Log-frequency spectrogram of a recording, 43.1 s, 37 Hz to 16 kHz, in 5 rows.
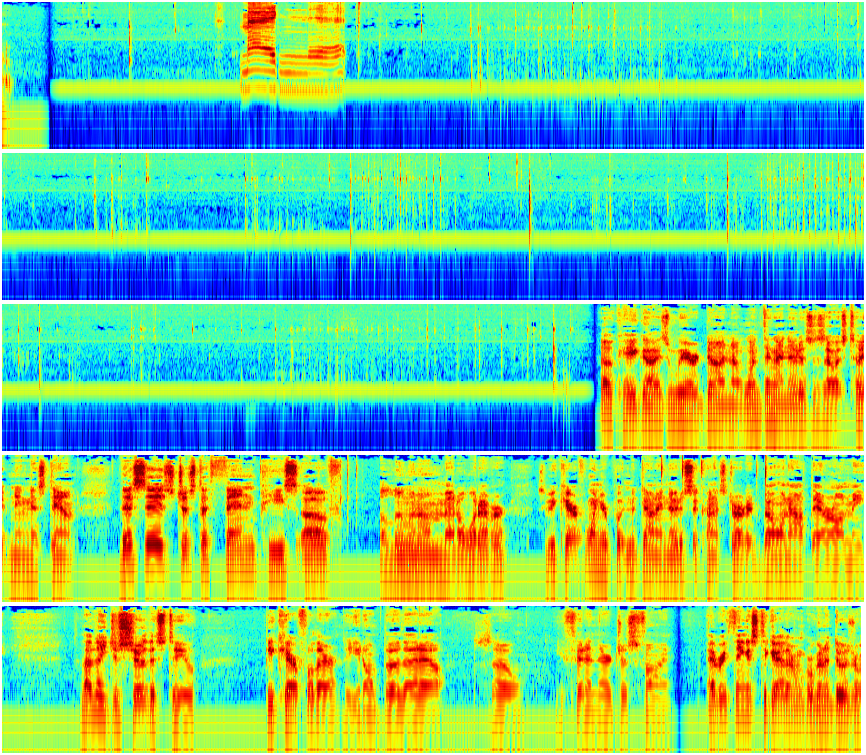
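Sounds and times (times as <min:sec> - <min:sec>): steady hum: 0:00.0 - 0:43.0
high sped-up voice: 0:02.4 - 0:03.4.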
